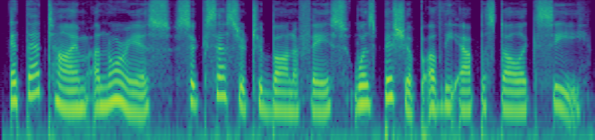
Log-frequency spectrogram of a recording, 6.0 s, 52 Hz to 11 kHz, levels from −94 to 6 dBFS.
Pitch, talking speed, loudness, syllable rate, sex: 195 Hz, 130 wpm, -17 LUFS, 4.3 syllables/s, female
